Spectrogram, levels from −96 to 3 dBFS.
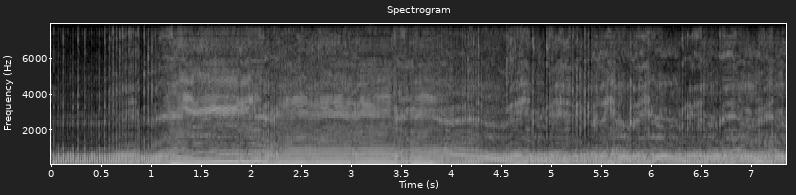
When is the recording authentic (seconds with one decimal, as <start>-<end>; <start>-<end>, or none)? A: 0.0-1.1; 2.3-3.0; 3.8-4.7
